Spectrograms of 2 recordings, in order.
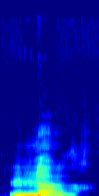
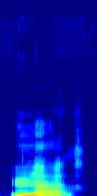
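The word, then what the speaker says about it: leurs: Et pour le nom pluriel, l'ure l'ure l'ure l'ure. Et oui, on ne prononce pas le s ici non plus.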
